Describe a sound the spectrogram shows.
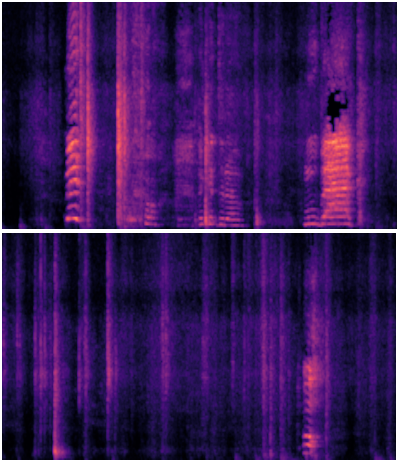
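Boys talk and shout excitedly close by.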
